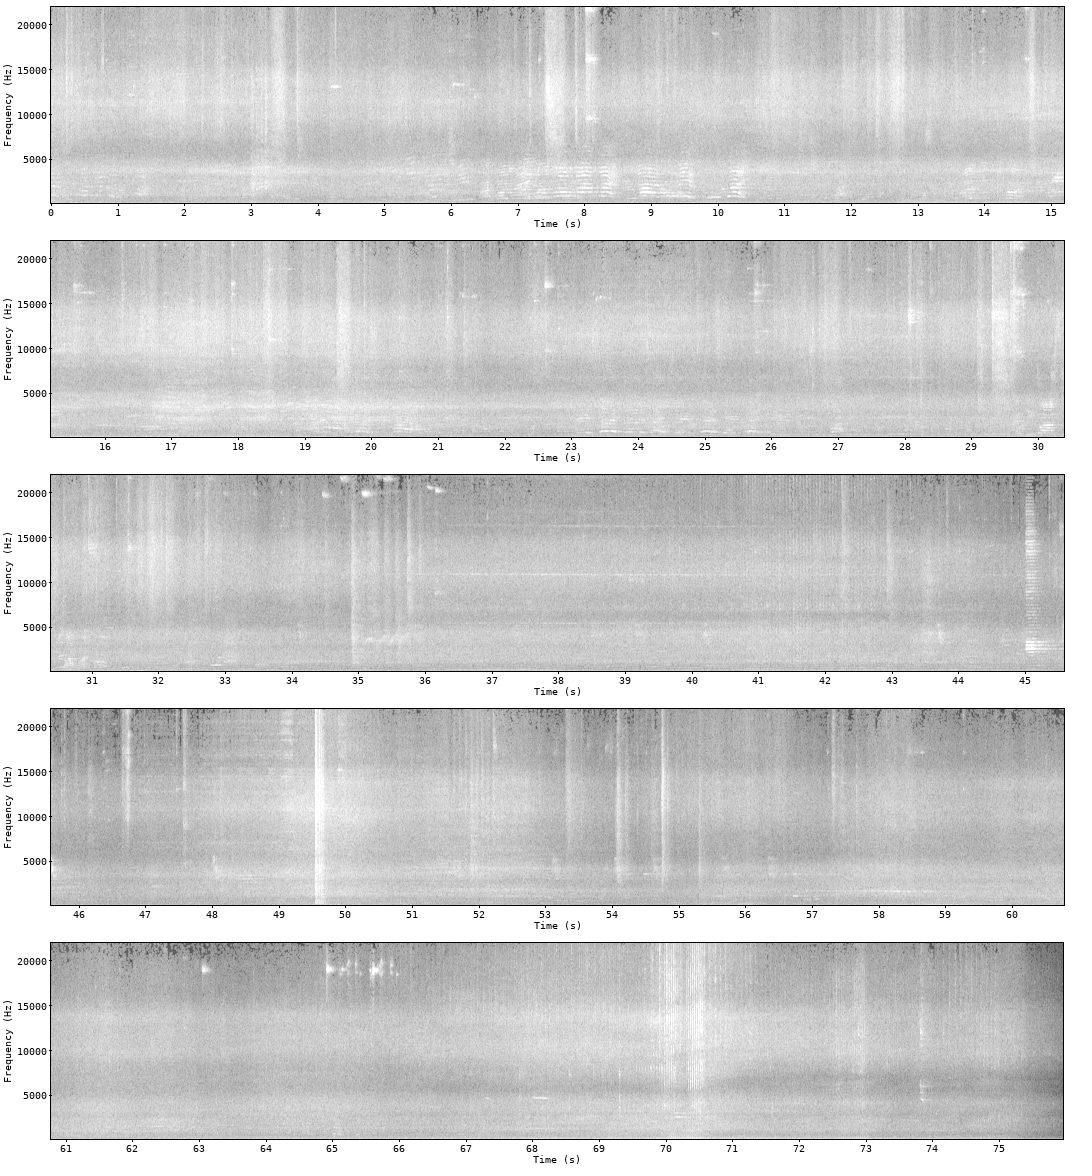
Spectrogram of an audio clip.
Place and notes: Minzhu Rd., East Dist., Hsinchu City - Walking on the road
Vegetable market, motorcycle, The sound of vendors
